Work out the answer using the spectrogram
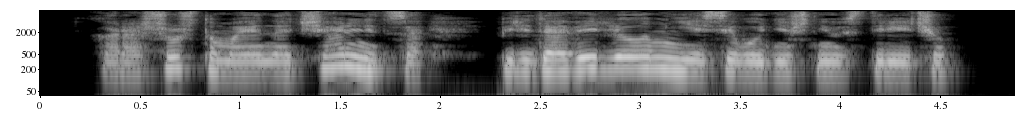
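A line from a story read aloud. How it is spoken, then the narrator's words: Whisper. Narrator (Russian): прошептал Макс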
